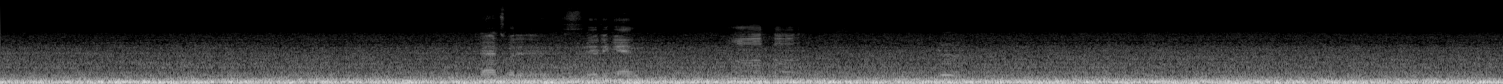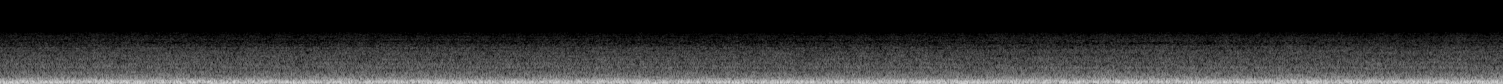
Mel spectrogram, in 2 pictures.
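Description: Steady low road rumble inside a vehicle driving at highway speed, from tyres and engine, at an even level throughout. A few brief, higher sounds come through about five and eight seconds in.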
